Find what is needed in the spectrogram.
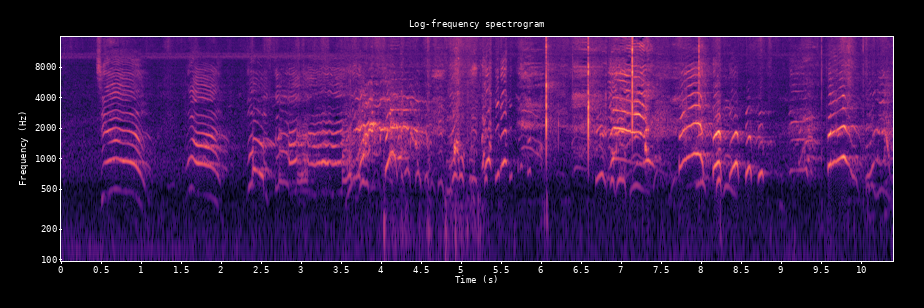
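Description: Young people's voices shouting, squealing and laughing in rising-and-falling calls while inflatable bubble balls bump together, with one sharp knock about six seconds in.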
